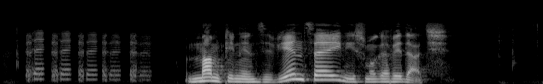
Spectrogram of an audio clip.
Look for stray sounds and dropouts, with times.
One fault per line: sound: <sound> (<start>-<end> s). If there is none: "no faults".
sound: laugh (0.3-1.5 s)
